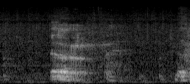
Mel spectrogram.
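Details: Burping: a single loud, low, rasping belch with faint room noise around it.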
